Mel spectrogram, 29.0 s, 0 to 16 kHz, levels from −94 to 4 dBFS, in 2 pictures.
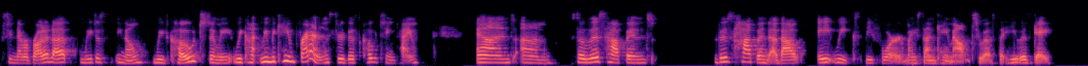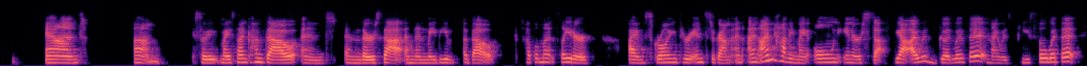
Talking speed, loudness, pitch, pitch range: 180 wpm, -23 LUFS, 200 Hz, 185-220 Hz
